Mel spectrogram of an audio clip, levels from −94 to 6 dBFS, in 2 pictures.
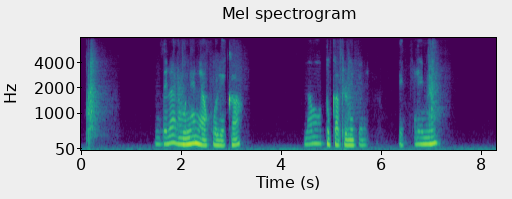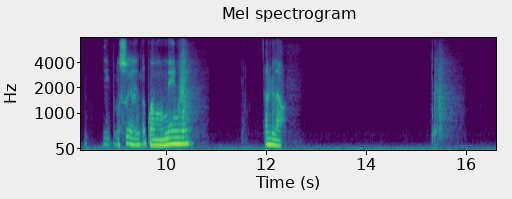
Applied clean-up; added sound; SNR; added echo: neural diffusion model UNIVERSE++.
